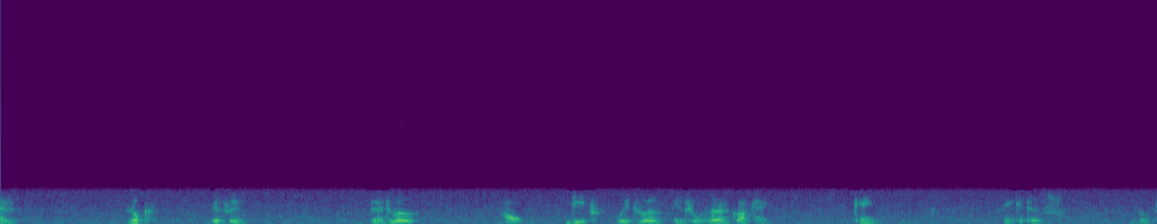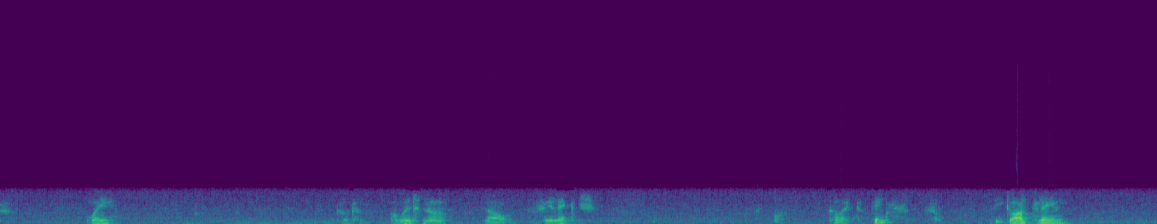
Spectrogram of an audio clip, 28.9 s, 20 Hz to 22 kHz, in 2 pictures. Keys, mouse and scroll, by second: 1.2 middle click, 2.3 scroll down 1, 2.8 scroll up 1, 6.9 scroll up 1, 9.6 scroll up 1, 14.1 middle click, 17.3 click, 18.6 click, 19.5-22.7 middle drag, 22.7 click, 26.9 click, 28.2-28.7 scroll down 1, 28.7-28.9 scroll up 1.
